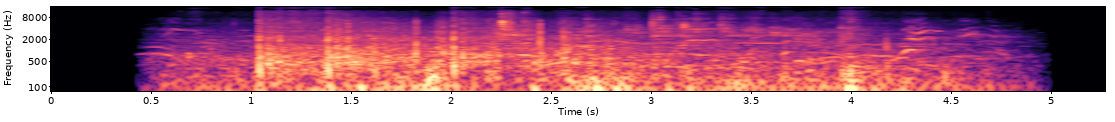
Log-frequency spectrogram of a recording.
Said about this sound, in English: he's being chased down the street, and finally he's knocked down. He turns and opens fire.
